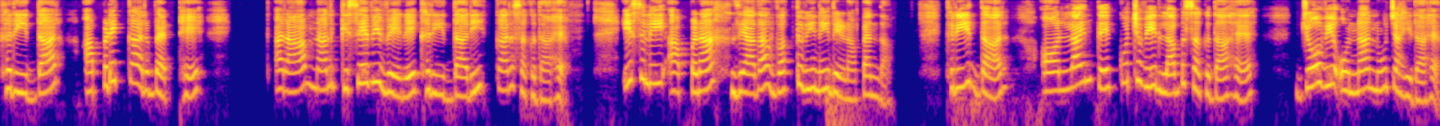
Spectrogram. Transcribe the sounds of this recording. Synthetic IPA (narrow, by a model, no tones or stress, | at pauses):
kʰəɾiːd̪̚ːaːɾ | aːpɳeːkəɾbɛːʈʰeː | aːɾaːmnaːlkɪseːʋiːʋeːleːkʰəɾiːd̪̚ːaːɾiːkəɾsəkd̪aːɦɛː | ɪsləiːʔaːpɳaːzjaːd̪aːʋək̚t̪ʋiːnəĩːd̪eːɽ̃aːpɛ̃ːnd̪aː | kʰəɾiːd̪̚ːaːɾ | ɔːnlaːiːnt̪eːkʊt͡ʃʰʋiːləbsəkd̪aːɦɛː | d͡ʒoːʋiːʔʊnãːnũːt͡ʃaːɦiːd̪aːɦɛː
